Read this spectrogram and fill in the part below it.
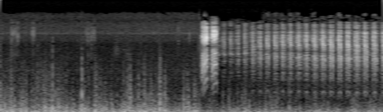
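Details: Baltimore orioles bickering over a backyard jelly feeder on a windy day; after two seconds of wind rumble comes a loud harsh burst, then a fast dry chatter of rapid repeated notes to the end, under steady wind.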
